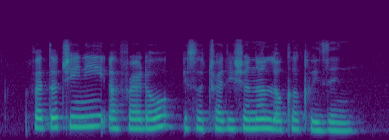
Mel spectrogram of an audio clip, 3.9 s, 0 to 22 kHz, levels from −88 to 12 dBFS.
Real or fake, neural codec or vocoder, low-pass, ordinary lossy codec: real; none; none; none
